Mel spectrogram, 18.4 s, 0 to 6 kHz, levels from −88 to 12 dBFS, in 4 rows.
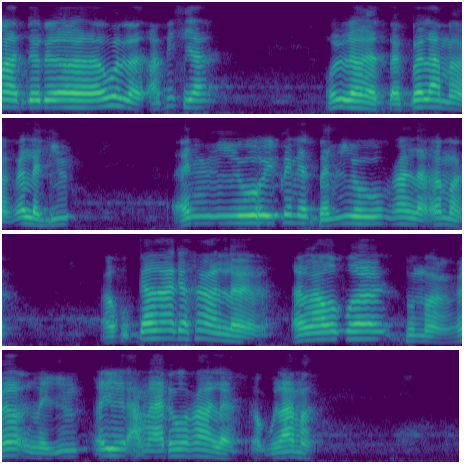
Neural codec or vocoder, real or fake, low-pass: codec, 24 kHz, 1 kbps, SNAC; fake; 5.4 kHz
